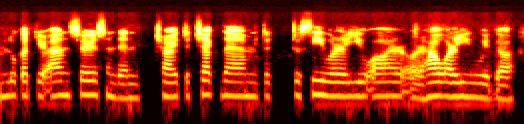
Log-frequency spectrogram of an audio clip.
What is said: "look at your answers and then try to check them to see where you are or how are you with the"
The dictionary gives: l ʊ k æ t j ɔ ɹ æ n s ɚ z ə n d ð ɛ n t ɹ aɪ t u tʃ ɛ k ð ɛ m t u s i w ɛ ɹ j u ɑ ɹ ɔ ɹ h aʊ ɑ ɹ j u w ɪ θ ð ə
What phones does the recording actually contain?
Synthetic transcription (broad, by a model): l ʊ k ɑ t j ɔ ɹ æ n s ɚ s ə n d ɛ n t ɹ aɪ t u tʃ ɛ k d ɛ m t u s i w ɛ ɹ j u ɑ ɹ ɔ ɹ h aʊ ɑ ɹ j u w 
